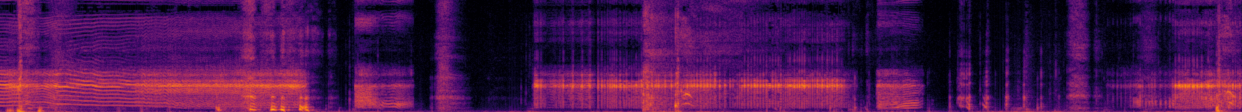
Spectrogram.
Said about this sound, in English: Yeah, it's always a good thing to be able to make a fart, have a fart sound maker.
